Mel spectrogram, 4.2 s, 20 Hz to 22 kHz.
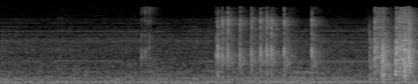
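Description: Small hard plastic clicks from a Makita DF311 cordless drill being handled: a quick run of clicks about two seconds in, one more just after, and a couple more near the end, over a faint low hum.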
